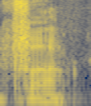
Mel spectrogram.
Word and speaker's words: pho: Pho. It's spelled pho, but it's pho.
